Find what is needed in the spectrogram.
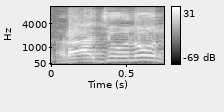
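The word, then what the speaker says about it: رِجْلٌ: একই বানান, শুধুমাত্র কি উচ্চারণ ভিন্ন। রায়ের উপর জবর, রায়ের নিচে জের।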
